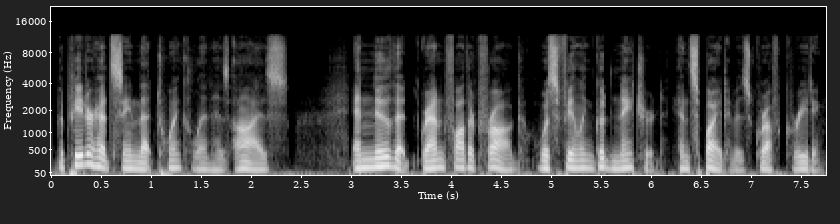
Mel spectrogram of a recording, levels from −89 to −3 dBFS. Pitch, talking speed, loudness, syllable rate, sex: 120 Hz, 180 wpm, -21 LUFS, 4.8 syllables/s, male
